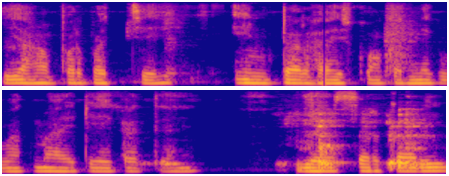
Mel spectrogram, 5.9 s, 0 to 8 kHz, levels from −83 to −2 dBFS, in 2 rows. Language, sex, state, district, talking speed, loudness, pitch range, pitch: Hindi, male, Uttar Pradesh, Budaun, 160 wpm, -23 LUFS, 115-125 Hz, 120 Hz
